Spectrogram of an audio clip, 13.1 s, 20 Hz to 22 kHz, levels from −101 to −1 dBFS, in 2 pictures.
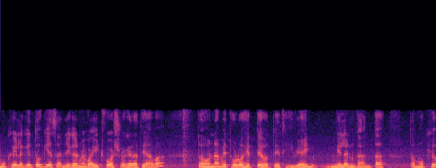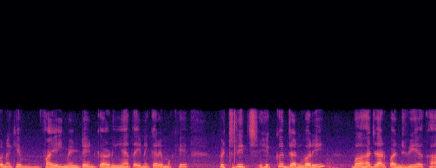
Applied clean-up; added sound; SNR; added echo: none; none; none; none.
